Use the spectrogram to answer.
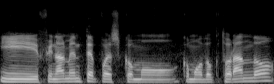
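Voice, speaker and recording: A man is speaking. The sound is dry, with no echo. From Valencia, Spain; Spain. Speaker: doctoral student in education. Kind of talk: testimony. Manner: halting, with frequent repetitions and fillers. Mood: calm, reflective. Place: garden.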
